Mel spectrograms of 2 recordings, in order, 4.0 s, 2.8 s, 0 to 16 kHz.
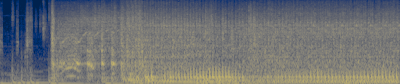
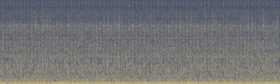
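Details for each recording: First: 2008 BMW E90 320d diesel after the rattly timing chain, a pulley and other parts were replaced. It cranks and catches quickly, then settles into an even, steady idle with no knocks or rattles; normal idle, though the turbo still needs work. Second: 2008 BMW E90 320d diesel before timing chain replacement: heavy idle with busy clattery rattle over the rumble from the timing chain; engine ran smooth after the chain and a pulley were replaced.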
